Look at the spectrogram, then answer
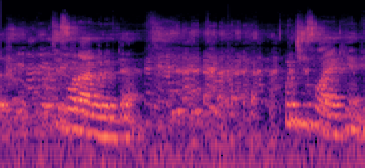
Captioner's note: audience laughing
